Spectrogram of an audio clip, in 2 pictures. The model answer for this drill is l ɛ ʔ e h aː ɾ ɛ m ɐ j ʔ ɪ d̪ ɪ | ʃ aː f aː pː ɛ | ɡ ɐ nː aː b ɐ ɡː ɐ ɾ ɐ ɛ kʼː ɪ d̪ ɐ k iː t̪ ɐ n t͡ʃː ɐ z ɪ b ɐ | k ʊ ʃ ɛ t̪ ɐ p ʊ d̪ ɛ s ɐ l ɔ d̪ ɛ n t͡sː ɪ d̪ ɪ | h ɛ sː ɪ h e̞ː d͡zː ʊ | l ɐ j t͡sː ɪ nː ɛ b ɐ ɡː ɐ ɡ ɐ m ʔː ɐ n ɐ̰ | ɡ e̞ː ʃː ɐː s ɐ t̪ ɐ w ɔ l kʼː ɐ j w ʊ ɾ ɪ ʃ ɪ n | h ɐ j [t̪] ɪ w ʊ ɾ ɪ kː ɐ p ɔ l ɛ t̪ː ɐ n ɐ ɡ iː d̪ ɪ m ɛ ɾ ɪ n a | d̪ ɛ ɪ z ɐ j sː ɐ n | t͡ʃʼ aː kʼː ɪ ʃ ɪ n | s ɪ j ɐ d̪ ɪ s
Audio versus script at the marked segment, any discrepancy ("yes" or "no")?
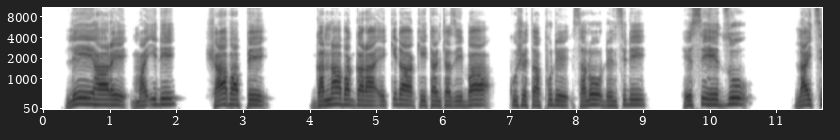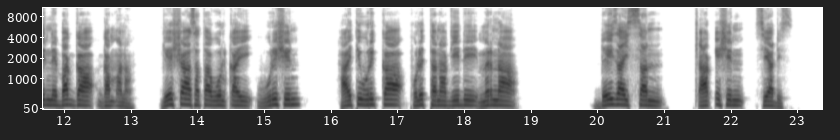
no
